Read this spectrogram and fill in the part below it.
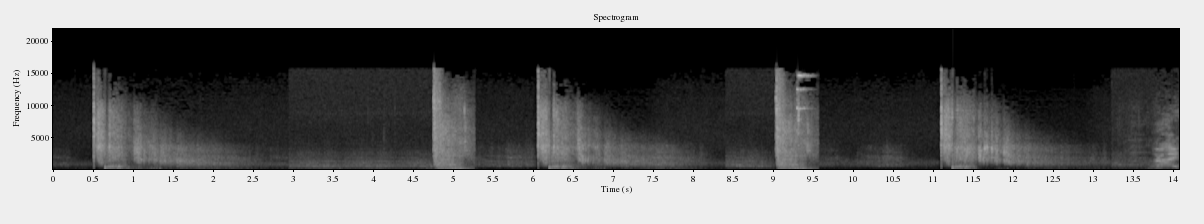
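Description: Three loud, sharp rifle shots ring out from an M1A SOCOM at an outdoor range, each cracking close and echoing, fired at a steel post 200 yards away, with pauses of several seconds between them.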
